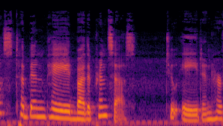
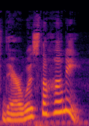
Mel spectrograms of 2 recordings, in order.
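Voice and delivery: usual speaking voice

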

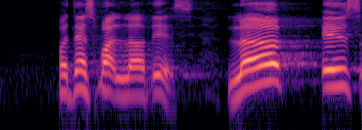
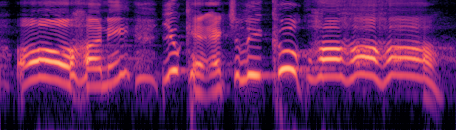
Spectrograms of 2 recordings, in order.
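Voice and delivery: high, loud sarcastic laughing jab; husband teasing his wife in front of guests, loud mocking laughter; 8 semitones higher, 6 dB louder than usual. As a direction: laugh at her cooking in front of friends.

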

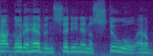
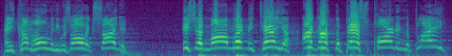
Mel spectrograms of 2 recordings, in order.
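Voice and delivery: much higher and louder, bursting with excitement; little boy bursting with news; excited boy; 9 semitones higher, 13 dB louder than usual. Acted. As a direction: tell it like a thrilled kid.

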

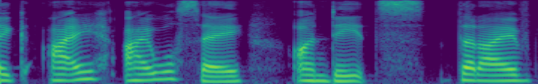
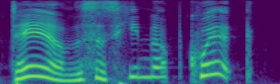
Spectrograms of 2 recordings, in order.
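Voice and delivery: a higher, knowing Donna line; Donna quote; 10 semitones higher than usual. Retold or imitated. Quoting Donna to her co-host, a hint of her sass. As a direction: savor it like the line is getting hot. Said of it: "Donna, Donna, Donna, Donnitude".

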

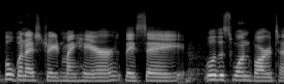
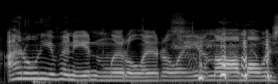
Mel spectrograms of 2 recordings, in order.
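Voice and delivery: lightly put-on comedian's voice; mimicked comic mispronouncing. Guest quotes the comic's bit, lightly mimicked voice. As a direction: imitate him, landing on an odd Chipotle. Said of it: "He says it wrong".

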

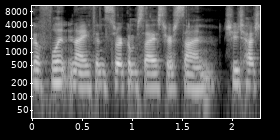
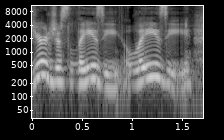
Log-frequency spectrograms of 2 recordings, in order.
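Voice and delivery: higher, swooping scolding, not truly shouted; mild narrated shout; 3 semitones higher, slower than usual. A narrator's reading. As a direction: scold like an exasperated ruler, without raising the volume. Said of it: "But Pharaoh shouted".

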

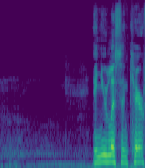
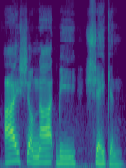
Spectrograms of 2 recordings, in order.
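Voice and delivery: ordinary delivery

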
